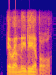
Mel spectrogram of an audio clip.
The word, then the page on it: irremediable: British English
